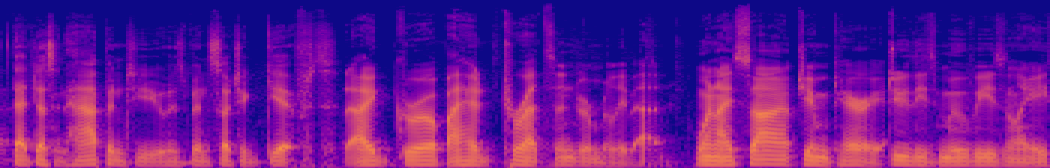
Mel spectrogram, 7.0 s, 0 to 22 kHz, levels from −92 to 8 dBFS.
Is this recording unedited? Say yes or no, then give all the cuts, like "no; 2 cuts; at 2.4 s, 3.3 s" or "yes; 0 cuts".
no; 3 cuts; at 2.3 s, 4.4 s, 5.8 s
